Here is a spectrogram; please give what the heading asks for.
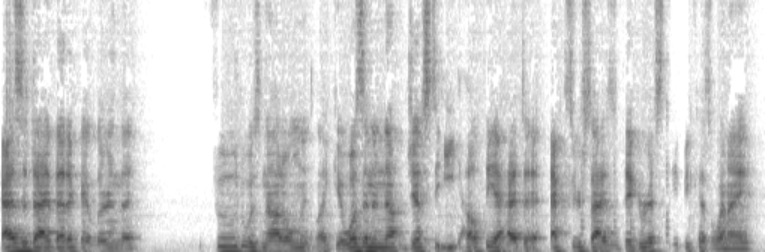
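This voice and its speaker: Speaking at a slightly quick clip and a medium pitch, a thirty-something American man recounts his own experiences. He's a relaxed guest in a casual interview and uses many fillers.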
